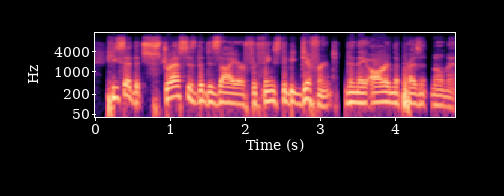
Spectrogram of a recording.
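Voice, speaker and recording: A man with an American accent talks at a fairly quick pace at medium pitch, in a plain, everyday voice. The sound is dry and close, with no echo. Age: 40s. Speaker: keynote speaker and former basketball performance coach. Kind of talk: interview.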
